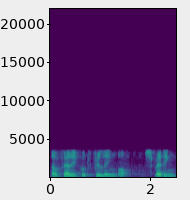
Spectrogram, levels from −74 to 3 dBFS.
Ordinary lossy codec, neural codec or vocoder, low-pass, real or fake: none; none; 3.6 kHz; real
